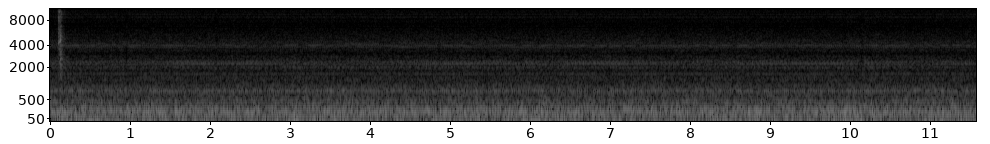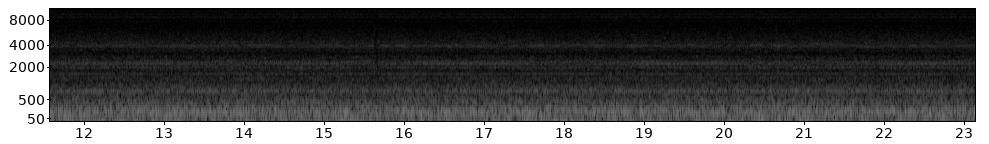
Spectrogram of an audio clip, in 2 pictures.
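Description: A train engine hums and rumbles steadily.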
